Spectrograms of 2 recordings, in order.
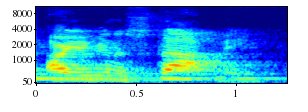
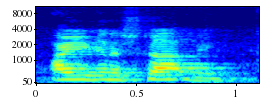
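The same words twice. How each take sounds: First: It sounds like a challenging, rhetorical taunt. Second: It sounds like a sincere, genuine question.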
